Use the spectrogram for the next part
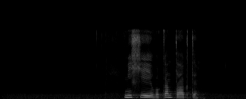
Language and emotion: Russian, neutral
